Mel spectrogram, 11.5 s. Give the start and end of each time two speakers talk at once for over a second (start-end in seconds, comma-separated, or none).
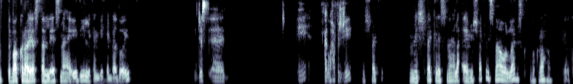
none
